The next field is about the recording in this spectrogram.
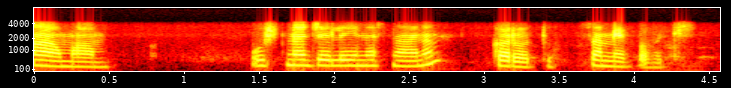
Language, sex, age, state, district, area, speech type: Sanskrit, female, 18-30, Karnataka, Shimoga, urban, conversation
